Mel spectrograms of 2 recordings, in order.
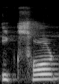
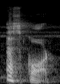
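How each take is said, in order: First: The word begins with a short 'i' vowel. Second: The word begins with an 'e' vowel. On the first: The speaker calls it wrong. "इसलिए इक्सॉट नहीं" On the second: The speaker calls it right. "एस्कॉट, ठीक है"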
